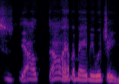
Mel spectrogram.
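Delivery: mock sweet, high, soft cooing tone.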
